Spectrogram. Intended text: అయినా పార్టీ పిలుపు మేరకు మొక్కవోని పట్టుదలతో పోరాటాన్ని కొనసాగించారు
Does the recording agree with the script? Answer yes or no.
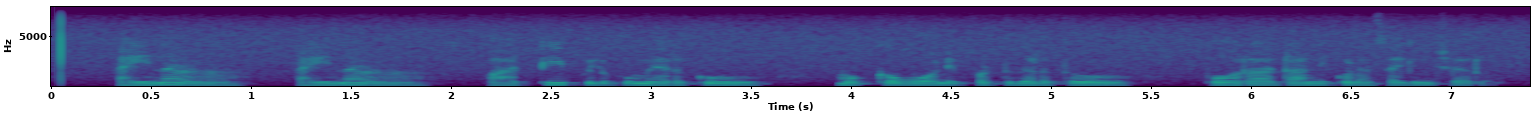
no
